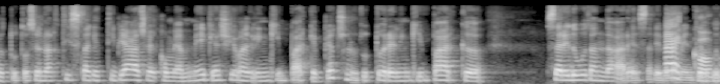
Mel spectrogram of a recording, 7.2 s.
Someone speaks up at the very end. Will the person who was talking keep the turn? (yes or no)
no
